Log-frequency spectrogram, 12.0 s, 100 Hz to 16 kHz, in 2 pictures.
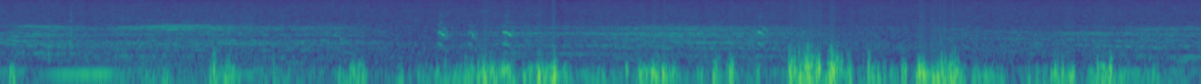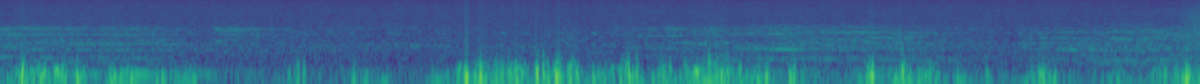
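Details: Red deer bellowing in October 2014 while preparing for the rut: deep, rough, low-pitched roaring in bursts of a few seconds, separated by quieter gaps, with a steady low rumble of wind or ambient noise underneath.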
